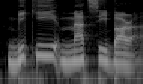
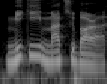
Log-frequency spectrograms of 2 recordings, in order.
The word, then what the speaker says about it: Miki Matsubara: By uh I got to pronounce her name. I don't want to fudge it. Good luck. Uh her name is Miki Matsibara. Oh no. Miki Matsubara.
